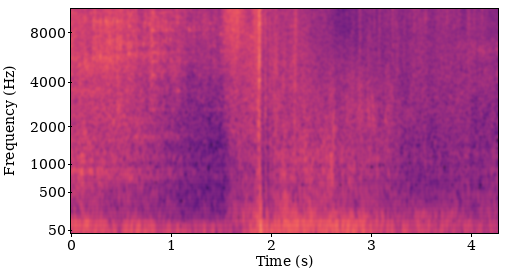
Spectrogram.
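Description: A Confringo fire spell cast in Hogwarts Legacy detonates with a single sharp blast midway, preceded and followed by a low rumbling roar that lingers at steady volume.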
